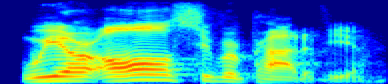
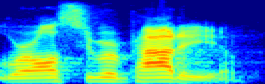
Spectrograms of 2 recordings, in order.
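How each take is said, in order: First: It is said in a lively voice. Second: It is said in a flat voice.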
